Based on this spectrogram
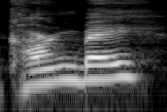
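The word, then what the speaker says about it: Sumo-Karngbe: It's Karngbe. Is Karn? Yeah, Karngbe.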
